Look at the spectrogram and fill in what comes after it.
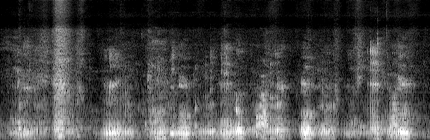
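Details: Mini pigs on a farm in Dimapur, Nagaland, India, giving low, short grunts in quick irregular bursts, several overlapping, with some higher squeaky notes and farm background noise.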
